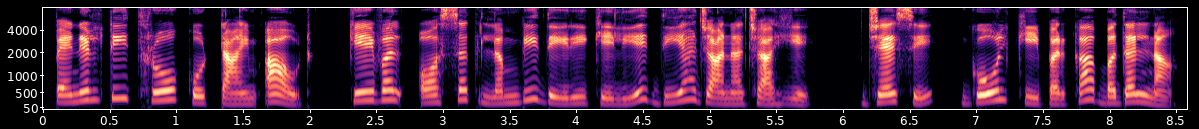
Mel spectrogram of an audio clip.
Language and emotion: Hindi, neutral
